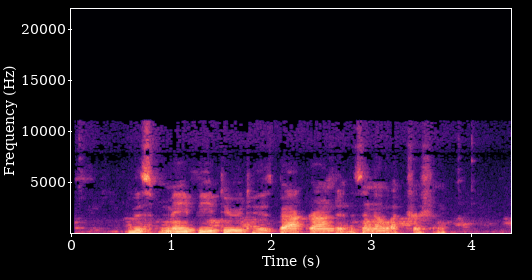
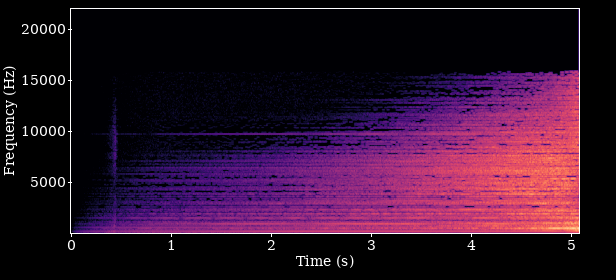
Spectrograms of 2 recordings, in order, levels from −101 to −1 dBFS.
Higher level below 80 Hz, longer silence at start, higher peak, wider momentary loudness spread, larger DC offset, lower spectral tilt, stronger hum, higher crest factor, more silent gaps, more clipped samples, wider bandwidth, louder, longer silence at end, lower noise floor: first, -36 dBFS vs -62 dBFS; second, 0.05 s vs 2.25 s; about the same, -2 dBFS vs -2 dBFS; second, 13 LU vs 26 LU; neither; first, -6 dB/octave vs 0.5 dB/octave; neither; second, 16 dB vs 24 dB; neither; neither; second, 11.5 kHz vs 16 kHz; first, -18 LUFS vs -21 LUFS; first, 0.45 s vs 0 s; second, -44 dBFS vs -64 dBFS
